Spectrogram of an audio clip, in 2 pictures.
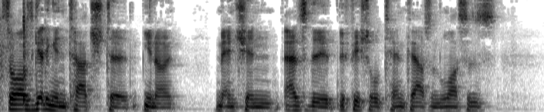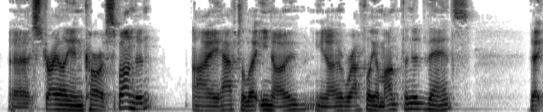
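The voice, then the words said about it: Australian accent. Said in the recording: “the Australian accent, but go fuck yourself. This is just how I sound.”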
